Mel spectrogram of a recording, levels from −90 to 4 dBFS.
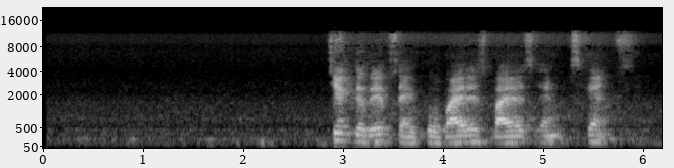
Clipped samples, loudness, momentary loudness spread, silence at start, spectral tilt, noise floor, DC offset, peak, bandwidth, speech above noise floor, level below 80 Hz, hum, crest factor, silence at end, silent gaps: under 0.1%; -22 LUFS; 13 LU; 2.2 s; -3.5 dB/octave; -59 dBFS; under 0.1%; -4 dBFS; 12.5 kHz; 36 dB; -66 dBFS; none; 20 dB; 0.3 s; none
